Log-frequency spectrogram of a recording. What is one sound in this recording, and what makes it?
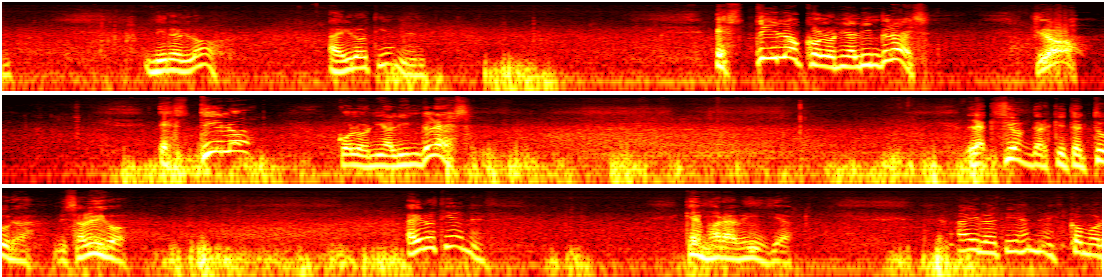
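An elderly man speaks with animation close to a clip-on microphone.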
